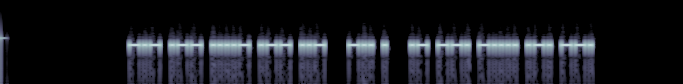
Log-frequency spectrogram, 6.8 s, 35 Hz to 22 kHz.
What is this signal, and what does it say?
Morse code, heard as a keyed tone, about 36 wpm, 700 Hz. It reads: KW4WU DE AG6RG
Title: USA Callsign DE Callsign - 5 Characters - 35wpm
